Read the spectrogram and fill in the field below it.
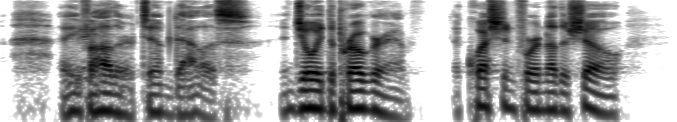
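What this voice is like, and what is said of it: Announcer-style radio voice. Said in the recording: “I'm going to do this in my radio voice.”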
